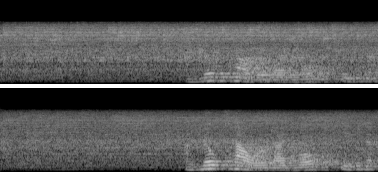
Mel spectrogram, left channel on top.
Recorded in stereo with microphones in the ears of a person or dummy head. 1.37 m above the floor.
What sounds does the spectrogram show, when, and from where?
0.0 s running water: 50° left (ahead or behind), 1.1 m
1.8 s a man speaking: 70° right (ahead or behind), 0.7 m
